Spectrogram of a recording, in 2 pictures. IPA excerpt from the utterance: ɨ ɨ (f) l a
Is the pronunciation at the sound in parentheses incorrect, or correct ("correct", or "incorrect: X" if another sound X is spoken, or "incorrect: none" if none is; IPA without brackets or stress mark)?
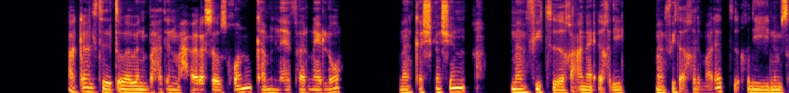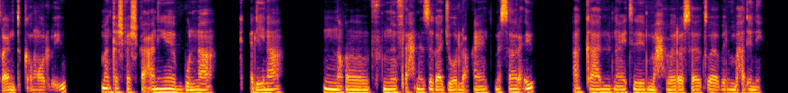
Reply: correct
